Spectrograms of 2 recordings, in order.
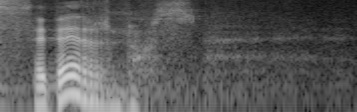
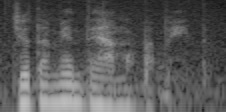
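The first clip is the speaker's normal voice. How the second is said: whisper; 9 dB quieter than usual. Retold or imitated. Child whispering love to God.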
